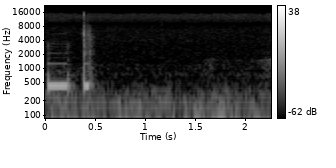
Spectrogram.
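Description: Phone beeping as the call drops: one steady beep of about a quarter second, then a short clipped one just after.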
